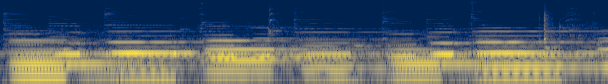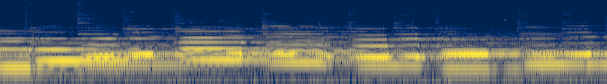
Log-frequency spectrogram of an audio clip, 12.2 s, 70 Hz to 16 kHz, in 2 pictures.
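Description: Clean-toned electric guitar playing a slow two-voice etude line, one plucked note after another, with bass notes under a melody, outlining A minor, D minor and E7 back to A minor. The lowest notes stop about halfway through, and the upper voice carries on.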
